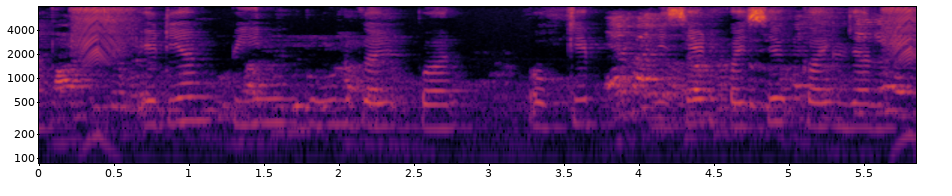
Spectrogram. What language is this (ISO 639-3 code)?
bho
